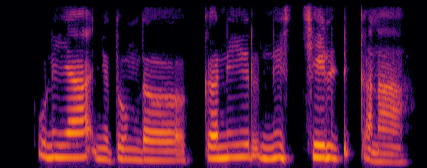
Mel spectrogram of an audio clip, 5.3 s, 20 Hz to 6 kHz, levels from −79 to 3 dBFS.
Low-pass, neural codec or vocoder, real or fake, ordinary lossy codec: 5.4 kHz; none; real; Opus, 24 kbps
